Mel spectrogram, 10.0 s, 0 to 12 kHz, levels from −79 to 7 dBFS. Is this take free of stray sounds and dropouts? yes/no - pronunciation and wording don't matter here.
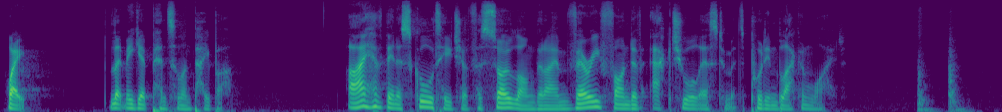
no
